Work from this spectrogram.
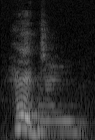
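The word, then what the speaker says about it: hedge: ए पी T left over over small green हैेज हैेज क्या होता है इसमें डी साइलेंट हैे हैे हैे हैे हैे हैे हैे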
